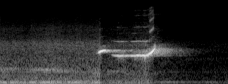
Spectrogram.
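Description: A black-capped lory gives one clear whistled note, held level, dipping slightly, then sweeping sharply upward. A faint low hum is heard beforehand.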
